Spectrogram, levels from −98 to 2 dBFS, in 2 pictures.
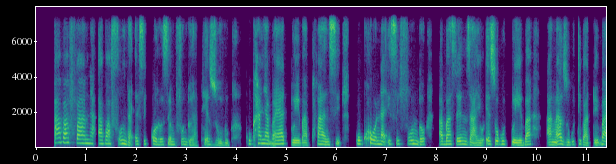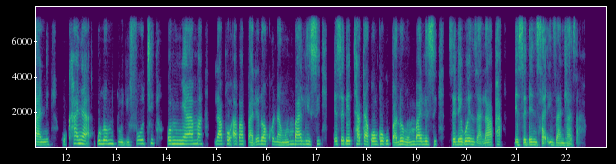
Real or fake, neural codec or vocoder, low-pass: fake; codec, 24 kHz, 3 kbps, HILCodec; 7.2 kHz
